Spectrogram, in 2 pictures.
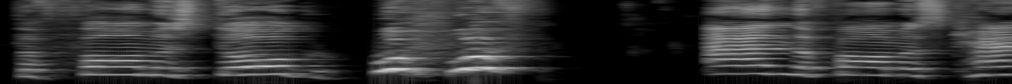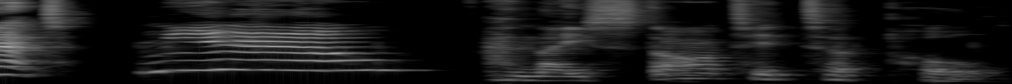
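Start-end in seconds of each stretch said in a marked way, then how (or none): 1.2-1.9 high, loud woofs; dog barking. Acted. Dog joins the rope. 3.8-4.7 high meow; cat meowing. Acted. Cat joins the rope.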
